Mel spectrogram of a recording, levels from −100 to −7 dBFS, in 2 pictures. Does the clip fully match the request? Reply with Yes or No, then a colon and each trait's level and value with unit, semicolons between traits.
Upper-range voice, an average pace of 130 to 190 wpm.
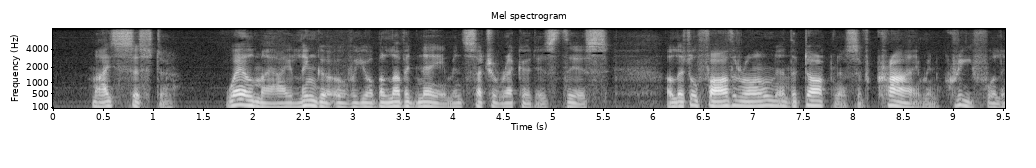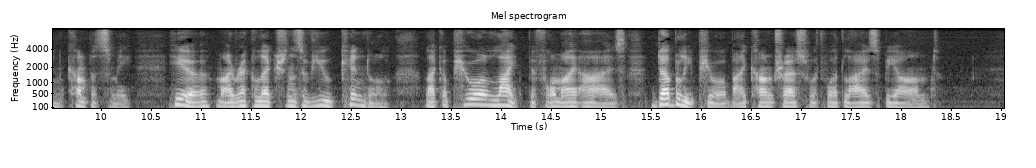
No: low, 115 Hz; average, 160 wpm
